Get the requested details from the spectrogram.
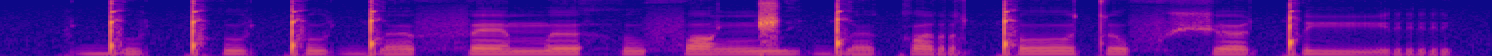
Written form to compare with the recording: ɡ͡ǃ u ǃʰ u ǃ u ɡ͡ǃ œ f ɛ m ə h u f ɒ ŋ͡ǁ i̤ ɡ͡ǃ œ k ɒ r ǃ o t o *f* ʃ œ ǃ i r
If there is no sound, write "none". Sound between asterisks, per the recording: f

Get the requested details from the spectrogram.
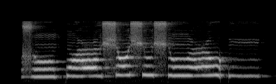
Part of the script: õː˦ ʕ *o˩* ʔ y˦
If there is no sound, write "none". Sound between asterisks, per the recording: o˥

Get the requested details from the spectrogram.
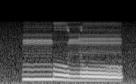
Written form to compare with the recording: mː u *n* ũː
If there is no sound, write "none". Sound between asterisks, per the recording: n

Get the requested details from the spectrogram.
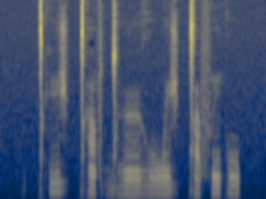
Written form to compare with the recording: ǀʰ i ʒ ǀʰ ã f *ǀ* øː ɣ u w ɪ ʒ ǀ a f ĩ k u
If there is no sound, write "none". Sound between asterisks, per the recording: ɡ͡ǀ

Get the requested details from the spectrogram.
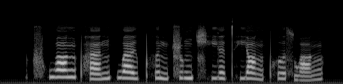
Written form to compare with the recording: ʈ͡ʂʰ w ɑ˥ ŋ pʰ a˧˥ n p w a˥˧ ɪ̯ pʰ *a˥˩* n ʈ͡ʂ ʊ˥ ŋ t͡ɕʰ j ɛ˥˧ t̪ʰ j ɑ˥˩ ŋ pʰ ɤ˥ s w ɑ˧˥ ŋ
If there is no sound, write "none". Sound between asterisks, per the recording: ə˥˩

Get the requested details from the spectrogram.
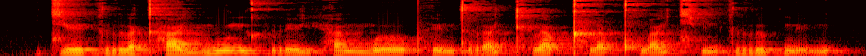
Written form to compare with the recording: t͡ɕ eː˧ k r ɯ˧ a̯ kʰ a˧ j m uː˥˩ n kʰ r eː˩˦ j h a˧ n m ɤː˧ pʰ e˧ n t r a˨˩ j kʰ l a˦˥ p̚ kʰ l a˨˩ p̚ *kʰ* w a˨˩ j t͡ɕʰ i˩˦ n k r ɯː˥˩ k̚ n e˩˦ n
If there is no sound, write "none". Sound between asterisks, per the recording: kʰ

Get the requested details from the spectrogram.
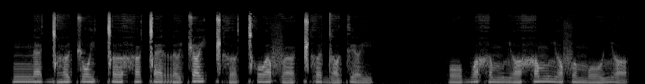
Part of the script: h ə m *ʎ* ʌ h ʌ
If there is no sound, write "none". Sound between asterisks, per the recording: ʎ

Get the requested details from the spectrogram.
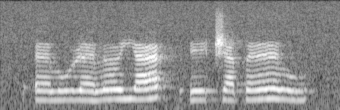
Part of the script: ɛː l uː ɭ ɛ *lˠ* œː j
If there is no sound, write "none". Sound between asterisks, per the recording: l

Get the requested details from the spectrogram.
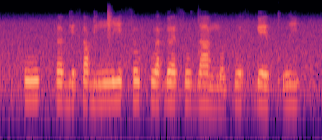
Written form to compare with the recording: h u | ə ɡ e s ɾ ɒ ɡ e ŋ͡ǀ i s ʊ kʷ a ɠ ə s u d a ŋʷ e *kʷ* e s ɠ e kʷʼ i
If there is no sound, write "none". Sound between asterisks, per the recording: kʷ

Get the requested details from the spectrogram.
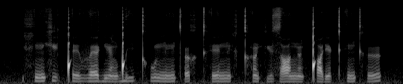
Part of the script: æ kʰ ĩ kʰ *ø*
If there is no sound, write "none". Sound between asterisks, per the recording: ø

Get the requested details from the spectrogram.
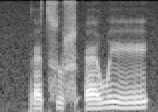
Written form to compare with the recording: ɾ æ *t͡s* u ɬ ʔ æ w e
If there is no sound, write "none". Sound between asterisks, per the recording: t͡s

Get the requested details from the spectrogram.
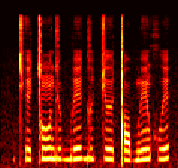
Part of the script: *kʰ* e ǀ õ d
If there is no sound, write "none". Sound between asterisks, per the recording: cʰ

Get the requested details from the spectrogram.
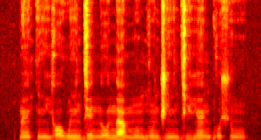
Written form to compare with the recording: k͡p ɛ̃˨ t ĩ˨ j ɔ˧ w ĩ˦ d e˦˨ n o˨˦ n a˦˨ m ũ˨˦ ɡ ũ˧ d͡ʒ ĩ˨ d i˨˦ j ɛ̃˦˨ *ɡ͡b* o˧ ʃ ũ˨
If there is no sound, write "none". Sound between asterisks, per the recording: ɡ͡b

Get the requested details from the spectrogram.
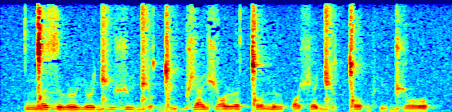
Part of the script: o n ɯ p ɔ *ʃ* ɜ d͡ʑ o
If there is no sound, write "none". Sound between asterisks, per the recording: ʃ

